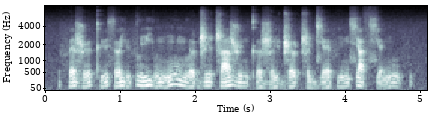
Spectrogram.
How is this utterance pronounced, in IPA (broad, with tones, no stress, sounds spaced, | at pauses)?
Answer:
f ɛ˩˧˩ ʐ ø˩˥ kʼ y˩˥ s œ˩˧˩ j y˩˥ f l i˧˥ j u˩˧˩ n ŋ u˥˧ m l ə˩˧˩ ɖ͡ʐ i˧ ʈ͡ʂ a˧˥ ʐ y˧ n kʼ ə˩˧˩ ʐ ə˩˧˩ j ɖ͡ʐ œ˧˥ ʈ͡ʂ ə˩˧˩ d͡ʑ ɛ˩˥ f i˧˥ n ɕ a˥˧ s ɕ ɛ˩ ŋ u˥˧ f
